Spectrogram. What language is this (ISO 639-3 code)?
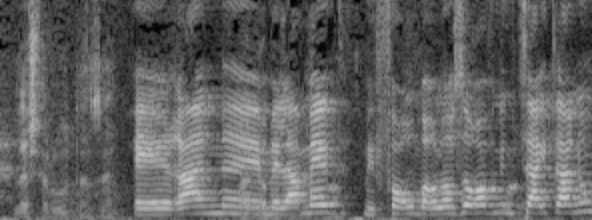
heb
